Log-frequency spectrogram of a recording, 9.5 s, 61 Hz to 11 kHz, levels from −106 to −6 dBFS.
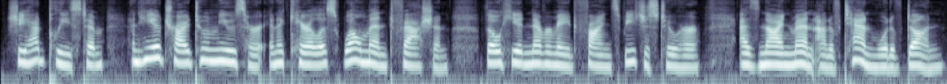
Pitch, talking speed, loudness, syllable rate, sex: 215 Hz, 220 wpm, -18 LUFS, 5.2 syllables/s, female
